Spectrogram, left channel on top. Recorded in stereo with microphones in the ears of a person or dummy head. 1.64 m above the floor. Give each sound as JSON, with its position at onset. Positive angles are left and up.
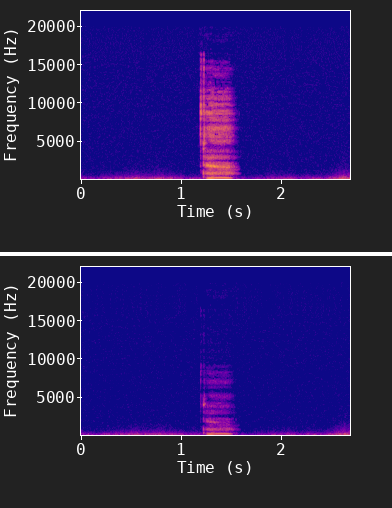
{"t": 1.2, "sound": "a gasp", "side_deg": 60}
